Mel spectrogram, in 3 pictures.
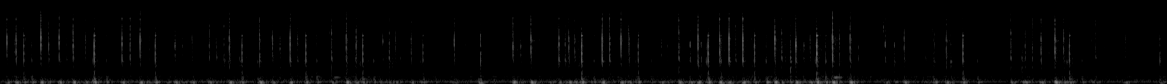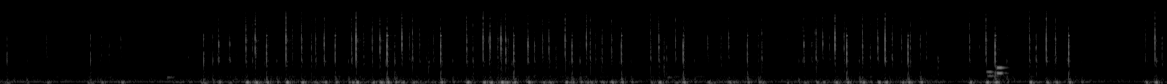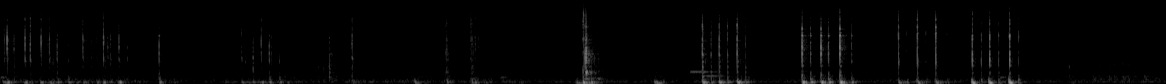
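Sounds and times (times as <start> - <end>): mechanical keyboard typing: 0.0 - 22.5, 23.1 - 25.0, 25.7 - 26.3, 27.8 - 28.3, 30.3 - 33.6.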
